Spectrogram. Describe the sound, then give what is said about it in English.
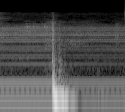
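A Dorchester solid state guitar amplifier, with a Strat guitar plugged in, gives off a steady, low electrical buzz with layered harmonics, broken once partway through by a brief, dull low thump before the hum settles back. “I mean, it's got that solid state buzz, that's for sure.”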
